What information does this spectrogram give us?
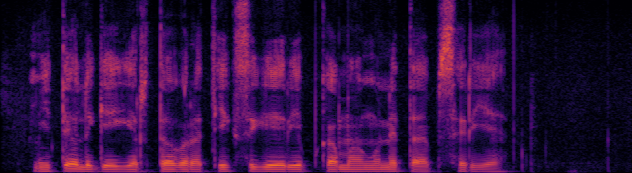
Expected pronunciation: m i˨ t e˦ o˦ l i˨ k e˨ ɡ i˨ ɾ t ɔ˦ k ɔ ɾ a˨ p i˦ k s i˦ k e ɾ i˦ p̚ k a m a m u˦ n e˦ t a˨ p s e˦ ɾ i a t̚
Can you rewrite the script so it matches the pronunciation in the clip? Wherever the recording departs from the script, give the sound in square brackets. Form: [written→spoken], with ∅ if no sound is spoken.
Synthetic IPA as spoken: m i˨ t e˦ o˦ l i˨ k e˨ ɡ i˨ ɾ t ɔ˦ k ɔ ɾ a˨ [p→t] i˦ k s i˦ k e ɾ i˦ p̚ k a m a [m→ŋ] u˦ n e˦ t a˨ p s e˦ ɾ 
